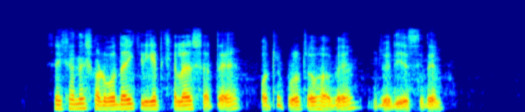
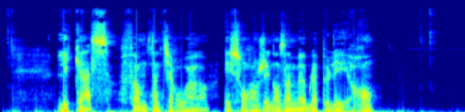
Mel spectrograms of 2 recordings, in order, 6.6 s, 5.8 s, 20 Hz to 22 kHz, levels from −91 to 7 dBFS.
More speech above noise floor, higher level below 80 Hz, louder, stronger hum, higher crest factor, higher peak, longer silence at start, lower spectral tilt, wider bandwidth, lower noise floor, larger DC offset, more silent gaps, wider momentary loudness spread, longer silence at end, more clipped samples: first, 64 dB vs 30 dB; second, -62 dBFS vs -42 dBFS; first, -19 LUFS vs -29 LUFS; neither; about the same, 16 dB vs 20 dB; first, -2 dBFS vs -10 dBFS; first, 0.7 s vs 0.15 s; first, -7 dB/octave vs -4 dB/octave; second, 7.4 kHz vs 16.5 kHz; first, -82 dBFS vs -58 dBFS; neither; neither; about the same, 9 LU vs 10 LU; first, 1.05 s vs 0.55 s; neither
